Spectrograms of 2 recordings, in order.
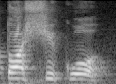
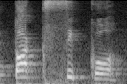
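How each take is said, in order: First: The x is sounded as a single consonant. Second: The x is sounded as two consonants, ks. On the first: The speaker calls it wrong. "eu não posso falar tóxico" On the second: The speaker calls it right. "é tóxico, beleza? Tóxico. Então, a letra X já produz mais dois sons"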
